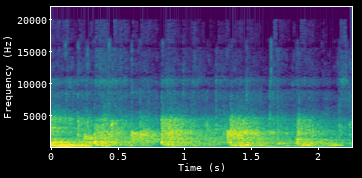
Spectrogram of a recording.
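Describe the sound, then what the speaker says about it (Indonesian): A debate audience gives a few short bursts of clapping for the pro team, heard close and fairly loud. "aplaus untuk kelompok pro"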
